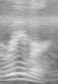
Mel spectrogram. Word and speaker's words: Reimer: That might be Joseph Reimer, but they call it Reamer. I know the name is a rhyme. It's spelled a little different than the one I know, but he has the pronunciation as Reamer.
